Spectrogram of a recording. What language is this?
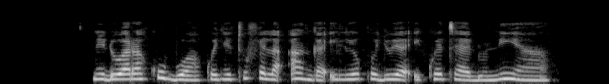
Swahili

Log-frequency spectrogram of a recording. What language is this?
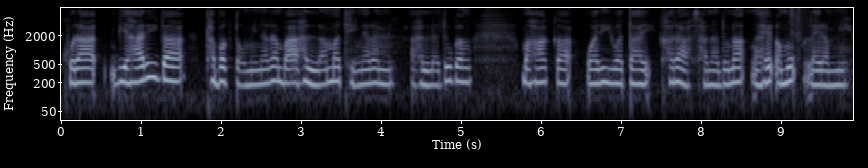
Manipuri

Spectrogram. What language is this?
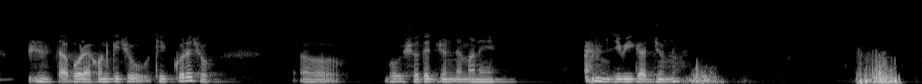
Bangla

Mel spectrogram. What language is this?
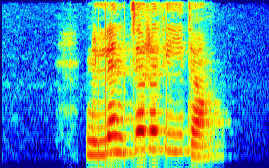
Kabyle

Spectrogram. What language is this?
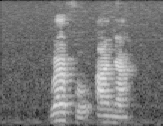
Igbo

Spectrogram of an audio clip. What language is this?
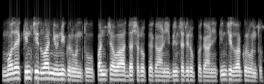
Sanskrit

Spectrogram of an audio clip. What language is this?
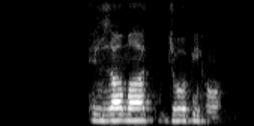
Urdu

